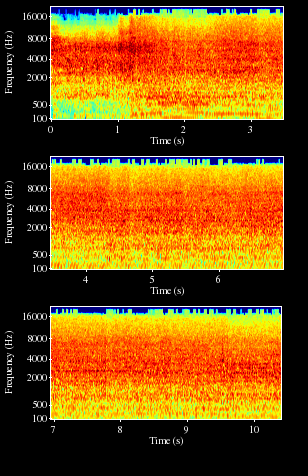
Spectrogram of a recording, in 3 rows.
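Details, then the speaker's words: S65 V8-powered BMW E30 M3 track car just fitted with a Drenth DG500 sequential gearbox: cranks, catches with a quick rev, settles into a smooth, even idle with no knocks or misses. "well at least it still starts yeah yeah and it still sounds good as well quiet does it it's very quiet car it's lovely"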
